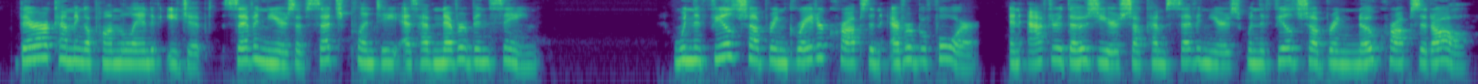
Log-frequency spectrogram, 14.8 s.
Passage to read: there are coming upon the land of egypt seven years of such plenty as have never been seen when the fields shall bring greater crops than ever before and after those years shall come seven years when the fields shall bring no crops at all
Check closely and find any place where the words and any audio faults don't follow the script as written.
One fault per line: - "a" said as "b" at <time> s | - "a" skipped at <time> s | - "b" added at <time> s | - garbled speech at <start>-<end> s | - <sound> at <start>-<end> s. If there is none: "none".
none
